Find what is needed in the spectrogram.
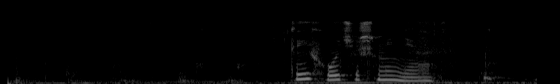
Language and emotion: Russian, sad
